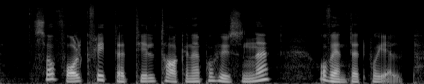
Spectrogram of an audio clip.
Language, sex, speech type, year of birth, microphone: Norwegian, male, spontaneous, 1973, Sennheiser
